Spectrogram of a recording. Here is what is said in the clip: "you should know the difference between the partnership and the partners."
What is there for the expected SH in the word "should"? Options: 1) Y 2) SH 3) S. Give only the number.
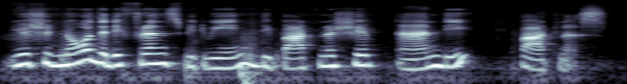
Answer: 2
